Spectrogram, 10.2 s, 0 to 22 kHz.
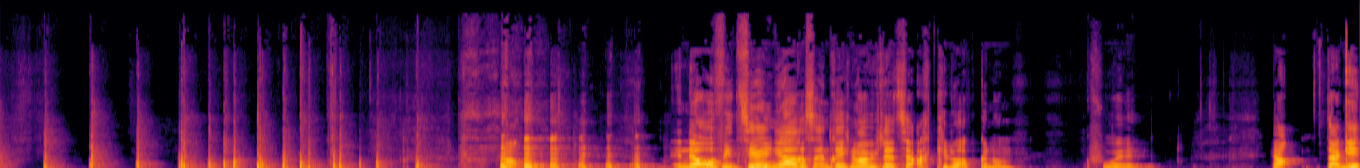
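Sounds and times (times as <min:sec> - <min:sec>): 
hands patting own shoulders with crossed arms: 0:00.0 - 0:03.6
laughter: 0:03.5 - 0:05.0
speech: 0:03.9 - 0:04.4, 0:05.1 - 0:07.7, 0:08.3 - 0:08.7, 0:09.6 - 0:10.1.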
